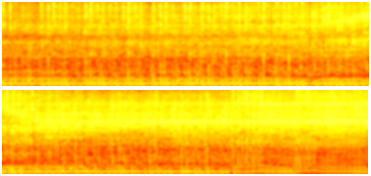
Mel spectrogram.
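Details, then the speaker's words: Ironhead Harley Sportster V-twin after fixing carb backfiring found not to be a carburetor fault, timing checked with timing light, after test ride: loose lopey steady idle, no pops or backfires; runs great. "so I'm back at the shop and this thing runs great"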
